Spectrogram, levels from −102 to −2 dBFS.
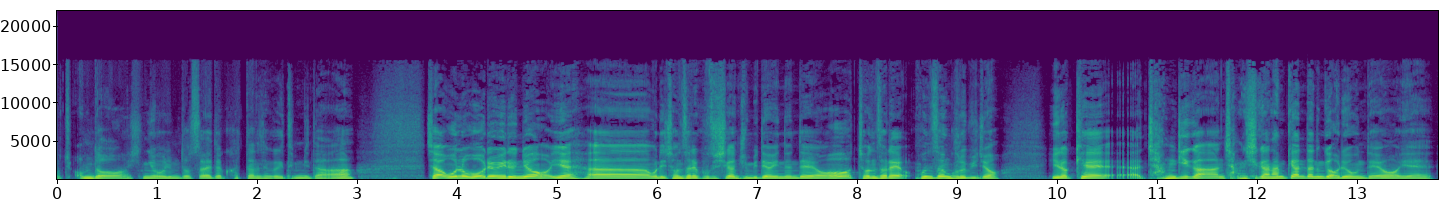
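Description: From 0.0 to 2.0 s the speech plays from an adaptive stream starting at a low bitrate. The player opened on a thin version to begin fast, which sounds like a 16 kbit/s Opus stream. The treble is missing or artificial. Codec smearing is strong. At 2.0 s the player has measured the connection and switches up. The quality jumps at once, to what sounds like 64 kbit/s. There is no gap.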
